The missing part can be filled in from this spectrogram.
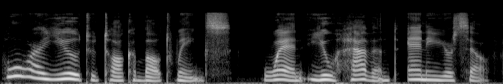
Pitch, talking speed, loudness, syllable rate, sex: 215 Hz, 130 wpm, -17 LUFS, 3.7 syllables/s, female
